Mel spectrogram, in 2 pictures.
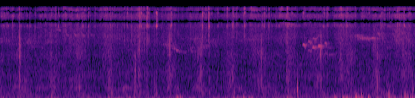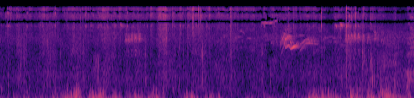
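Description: Footsteps of someone walking along a path and onto grass, with irregular low thumps and rumbles from a hand-held camera. A few faint bird chirps.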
